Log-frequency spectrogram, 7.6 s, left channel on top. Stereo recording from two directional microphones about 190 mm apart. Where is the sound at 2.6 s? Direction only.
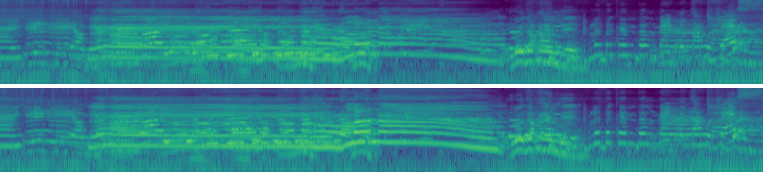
40° right (ahead or behind).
